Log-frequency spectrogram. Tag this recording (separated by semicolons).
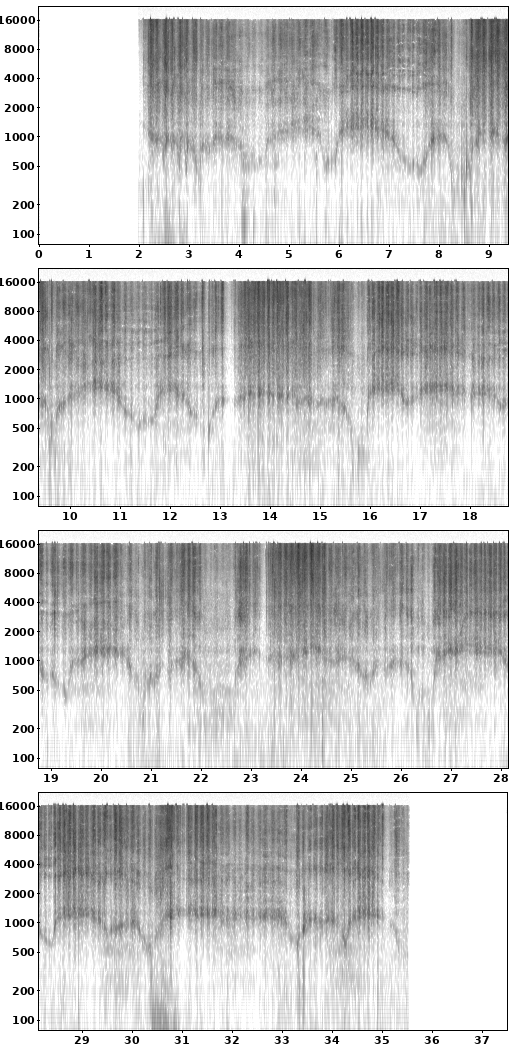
bathroom; cleaning; CZ; Czech; Panska; teeth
